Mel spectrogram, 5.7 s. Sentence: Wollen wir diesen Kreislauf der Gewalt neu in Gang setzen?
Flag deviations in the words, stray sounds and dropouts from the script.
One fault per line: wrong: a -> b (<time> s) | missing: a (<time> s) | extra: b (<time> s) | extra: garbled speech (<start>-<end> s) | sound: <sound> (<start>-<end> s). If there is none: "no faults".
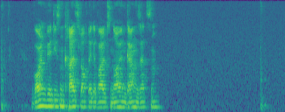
no faults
